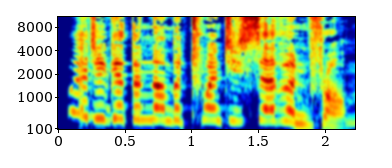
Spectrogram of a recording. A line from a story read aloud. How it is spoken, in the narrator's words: spluttered Mr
